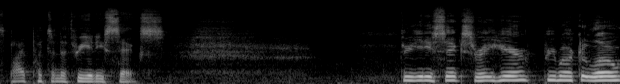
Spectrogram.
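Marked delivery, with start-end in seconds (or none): 4.0-6.2 pitched-up talking through a yawn, mid-sentence. Speaker recapping what he said about his pre-market trade, yawning. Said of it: "Sorry for yawning".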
